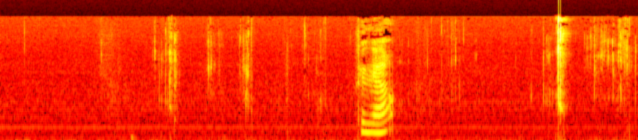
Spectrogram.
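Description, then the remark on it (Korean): Someone bites into and chews springy, chewy food, producing scattered soft, wet clicks and squishes, with a brief spoken question in the middle and one sharper crunchy snap near the end. “완전 쫄깃쫄깃한 소리 들죠? 탱탱한 소리.”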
